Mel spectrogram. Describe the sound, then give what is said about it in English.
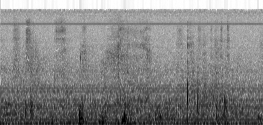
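Faint scratchy strokes of pictures being drawn on a board, several short uneven marks spread over a steady low hum. “You just love it when we draw pictures, don't you? Okay, there's Yeshua, and we'll draw some of his guys”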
